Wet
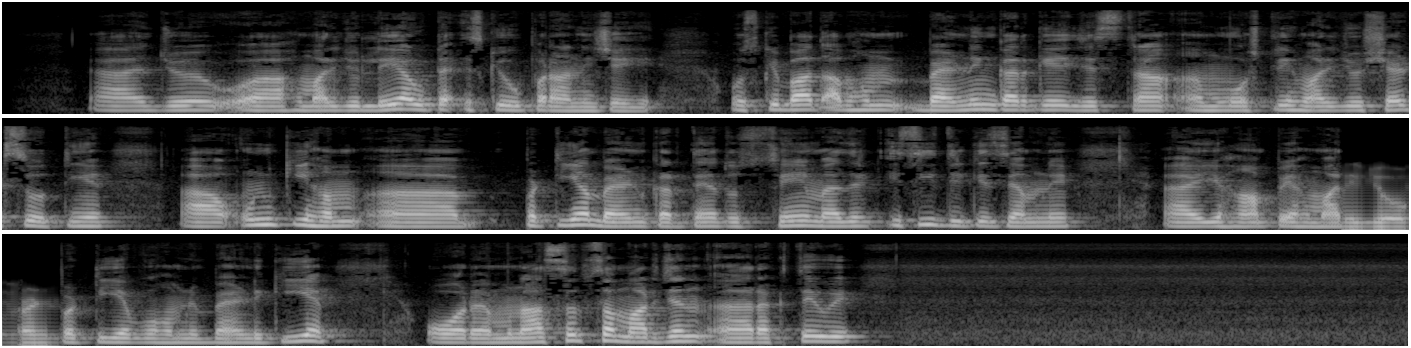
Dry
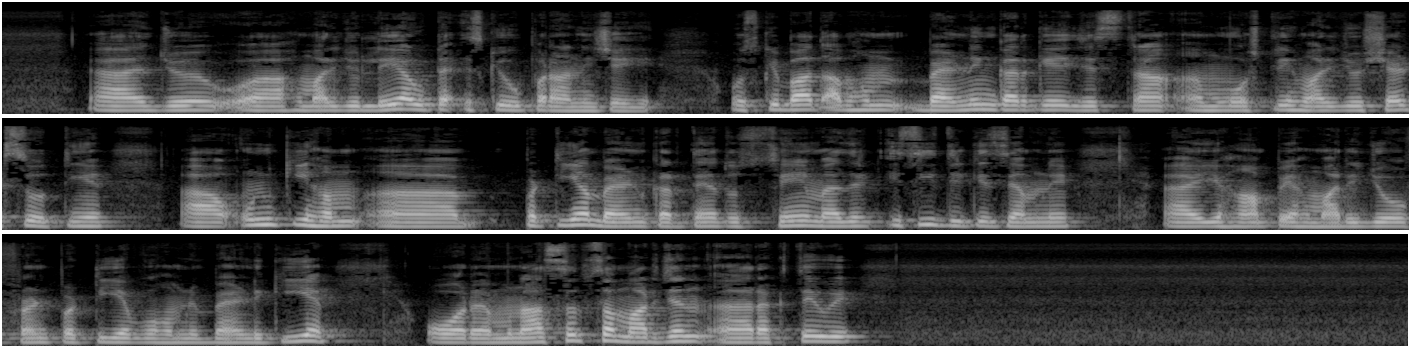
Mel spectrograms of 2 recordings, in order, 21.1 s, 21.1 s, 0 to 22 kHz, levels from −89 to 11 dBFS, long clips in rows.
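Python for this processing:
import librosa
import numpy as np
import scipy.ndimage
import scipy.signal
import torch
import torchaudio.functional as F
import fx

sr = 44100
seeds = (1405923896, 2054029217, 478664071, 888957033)

y = fx.fade_in_head(x, sr, length_s=1.14)
y = fx.lpc_monotone(y, sr, seeds[0], pitch_hz=140.0, order=10, at=(13.73, 14.36))
y = y * librosa.db_to_amplitude(2.0)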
